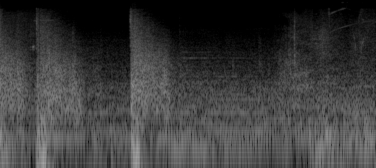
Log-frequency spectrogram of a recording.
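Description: Two sharp gunshots from a firearm in the remastered Alan Wake video game, cracking out about a second apart over a steady, dense game backdrop.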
